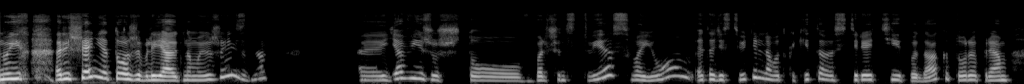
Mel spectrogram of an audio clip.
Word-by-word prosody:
ну 235 - +9
их 255 0 +8 0.2
решения 275 +7 +6
тоже 245 -4 +5
влияют 195 -2 +6
на 200 - -1
мою 200 +2 0
жизнь, 345 - -2
да. 250 +7 -11 1.0
Э, 195 0 -5
я 260 +8 -1
вижу, 260 -8 -2
что 175 -4 -5
в 150 - -21
большинстве 200 - -6
своём 245 - -5
это 210 +3 -2
действительно 225 +6 -4
вот 205 -1 -6
какие-то 225 +3 -7
стереотипы, 210 -3 -3
да, 155 +9 -3
которые 210 -5 -3
прям 195 0 -3
210 Hz, 140 wpm, -23 LUFS, 195-255 Hz, 1.0 s, ну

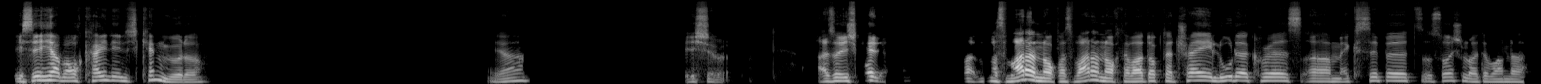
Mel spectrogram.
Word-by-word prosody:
Ich 130 -3 +3
sehe 190 +1 +5
hier 195 0 +7
aber 165 -3 0
auch 160 -1 -1
keinen, 185 +2 +1
den 175 -3 -3
ich 150 - -7
kennen 200 -7 -2
würde. 115 0 -5 2.8
Ja? 145 +7 -8 1.6
Ich, - - -2
äh - - -14 0.9
also 140 +4 -1
ich 160 -1 +2
kenne 180 -7 +2 0.8
wa - - -6
was 135 -4 -3
war 155 - +8
da 220 -3 +11
noch 145 -5 +3
was 130 -2 -4
war 140 - +3
da 205 - +4
noch? 145 -5 +1
Da 135 - -5
war 135 +1 +3
Dr. 155 -1 -2
Dre, 185 0 0
Ludacris, 170 -1 -1
ähm, 135 -1 -5
Xzibit, 170 +1 -5
so 140 - -14
solche 165 +4 -7
Leute 130 -1 -6
waren 125 0 -7
da. 120 -2 -8
160 Hz, 145 wpm, -22 LUFS, 135-175 Hz, 2.8 s, da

